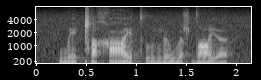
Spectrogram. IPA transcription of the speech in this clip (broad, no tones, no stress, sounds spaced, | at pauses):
w e ǁ a χ ʕ e tʼ u n̪ ɵ w u ʃ dˤ i ɐ̯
